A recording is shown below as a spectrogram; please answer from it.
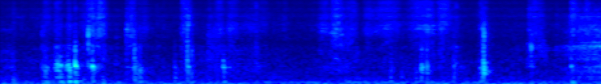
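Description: Near silence with faint, scattered ticks and rustles of paper being handled and slid on a tabletop.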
